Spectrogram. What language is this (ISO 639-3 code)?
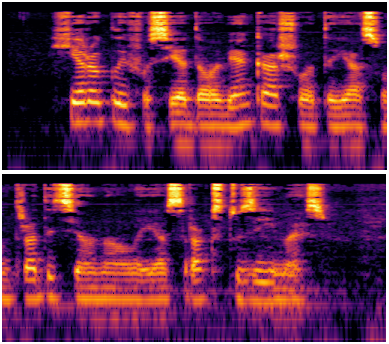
lav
